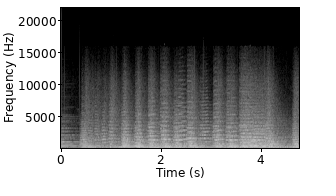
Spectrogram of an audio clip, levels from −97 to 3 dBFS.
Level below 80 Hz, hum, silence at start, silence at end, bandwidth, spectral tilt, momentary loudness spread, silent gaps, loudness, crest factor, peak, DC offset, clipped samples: -42 dBFS; none; 0 s; 0 s; 13.5 kHz; -5 dB/octave; 9 LU; none; -25 LUFS; 16 dB; -10 dBFS; under 0.1%; under 0.1%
